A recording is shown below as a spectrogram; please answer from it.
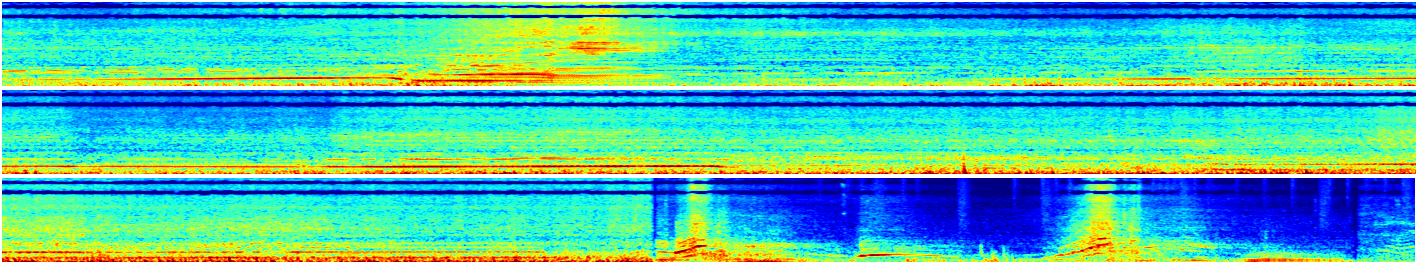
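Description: Car engine pulling through the gears, heard from inside a car: a steady note climbs slowly in pitch and drops at each upshift, about three seconds in and again about sixteen seconds in, then holds level. Near the end the sound cuts to quick rising and falling revs.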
